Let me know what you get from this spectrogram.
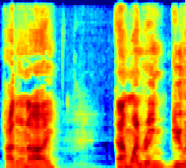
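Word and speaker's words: יהוה: referred to simply as the Tetragrammaton, as Yud-He Vav-He, or as we pronounce it, Adonai.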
